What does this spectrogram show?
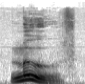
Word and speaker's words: Muv: each of my shows, Move. Move is spelled M-U-V.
